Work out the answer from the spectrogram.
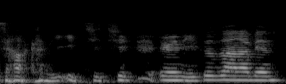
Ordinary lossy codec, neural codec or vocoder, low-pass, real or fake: AAC, 32 kbps; none; 7.2 kHz; real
